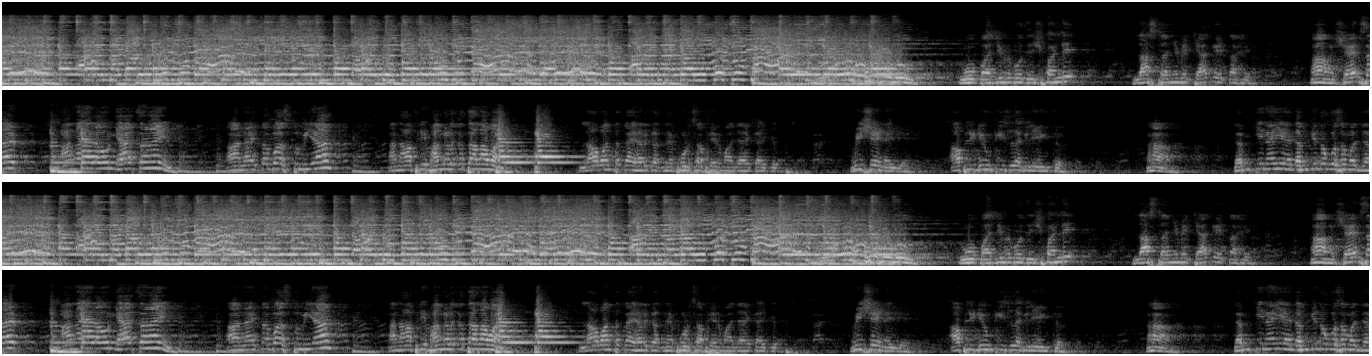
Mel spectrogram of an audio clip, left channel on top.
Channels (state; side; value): normal; both; correlation 0.80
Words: वो बाजी प्रभू देशपांडे लास्ट टाइम में क्या कहता है? हाँ शाहीर साहेब अंगाला लावून घ्यायचं नाही, हा नाही तर बस तुम्ही या आणि आपली भांगड कथा लावा तर काही हरकत नाही, पुढचा फेर माझ्या आहे, काही विषय नाहीये, आपली ड्युटीच लागली आहे इथं. हा धमकी नाहीये, धमकी नको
